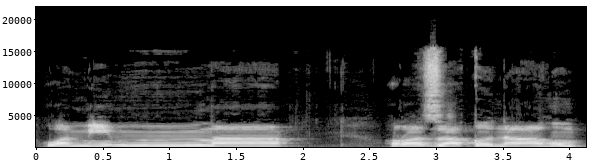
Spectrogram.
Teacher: وَمِمَّا رَزَقْنَاهُمْ را کو موٹا پڑھیں گے زبر ہے اس کے اوپر قاف کے اوپر قلقلہ کریں گے.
